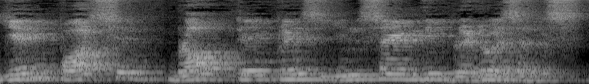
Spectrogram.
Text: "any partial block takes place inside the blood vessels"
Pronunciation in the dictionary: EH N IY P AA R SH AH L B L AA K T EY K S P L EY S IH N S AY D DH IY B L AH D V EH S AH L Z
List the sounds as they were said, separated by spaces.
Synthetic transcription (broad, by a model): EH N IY P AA R S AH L B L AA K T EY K P L EY S IH N S AY D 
